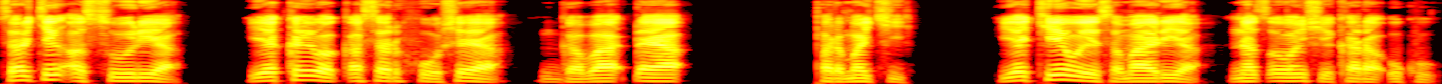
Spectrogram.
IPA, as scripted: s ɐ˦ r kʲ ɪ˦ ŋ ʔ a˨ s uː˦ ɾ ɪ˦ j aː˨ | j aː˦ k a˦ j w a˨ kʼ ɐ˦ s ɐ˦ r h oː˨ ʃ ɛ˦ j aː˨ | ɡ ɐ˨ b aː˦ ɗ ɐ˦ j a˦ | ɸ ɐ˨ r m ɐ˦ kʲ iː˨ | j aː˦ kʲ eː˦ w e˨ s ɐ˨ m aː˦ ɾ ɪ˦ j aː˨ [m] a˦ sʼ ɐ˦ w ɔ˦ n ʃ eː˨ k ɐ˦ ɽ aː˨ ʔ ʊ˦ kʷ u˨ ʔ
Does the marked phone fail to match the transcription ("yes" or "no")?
yes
